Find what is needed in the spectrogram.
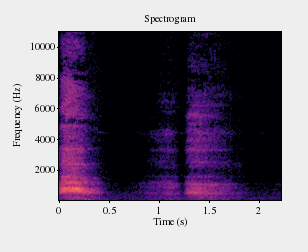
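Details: Gasping during a morning coughing and gagging spell after bronchitis while clearing remaining phlegm in a bathroom: a sharp noisy inhalation, a fainter breath, then a second gasp.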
